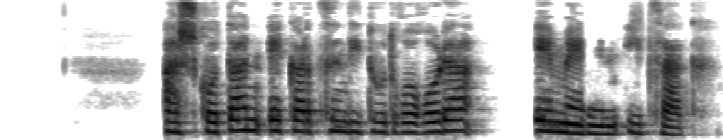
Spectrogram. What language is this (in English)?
Basque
